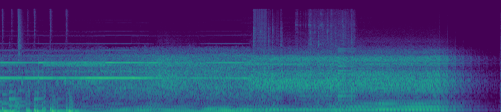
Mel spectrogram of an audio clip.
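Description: Electronic title music: a few sharp hits at first, then low drones under a swelling hiss of static-like noise with a burst of crackle midway. It fades out in the last second.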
